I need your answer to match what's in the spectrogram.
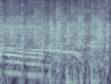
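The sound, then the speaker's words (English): TV presenters Rick Edwards and Emer Kenny clap for themselves after being introduced, a small group clapping steadily for under two seconds, loud and fairly dense, with a sustained voice or cheer sounding over the first part of the applause. “We're clapping ourselves.”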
